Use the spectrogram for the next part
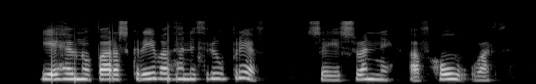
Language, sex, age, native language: Icelandic, female, 50-59, Icelandic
